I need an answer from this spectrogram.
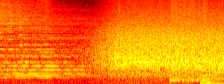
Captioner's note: cheering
